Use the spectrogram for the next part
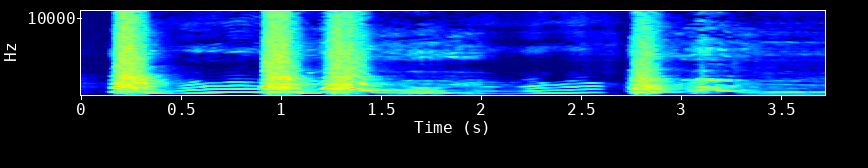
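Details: Male red-nose pit bull kept as a pet howling: sharp barks break into drawn-out, falling tonal wails, two barks near the start, then a harsh burst and another sliding, wavering howl at the end.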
